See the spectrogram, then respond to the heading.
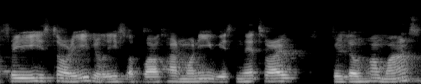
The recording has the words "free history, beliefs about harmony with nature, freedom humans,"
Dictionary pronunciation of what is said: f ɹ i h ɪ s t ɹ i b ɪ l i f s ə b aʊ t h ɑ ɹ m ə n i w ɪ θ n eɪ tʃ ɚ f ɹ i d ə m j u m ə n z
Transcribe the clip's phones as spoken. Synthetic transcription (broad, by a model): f ɹ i h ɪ s t ɹ i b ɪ l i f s ə b aʊ t h ɑ ɹ m ə n i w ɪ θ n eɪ s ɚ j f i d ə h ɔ m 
